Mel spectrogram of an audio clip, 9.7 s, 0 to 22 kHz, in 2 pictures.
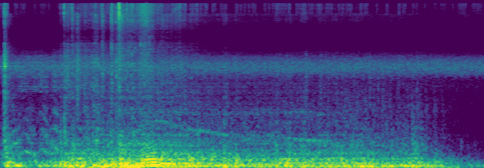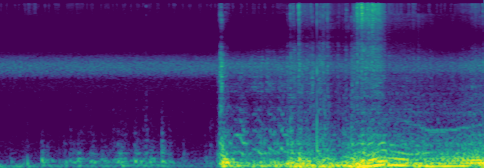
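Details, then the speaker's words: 1979 Jeep CJ5 with AMC 258 inline six, first start after being brought home: engine catches and revs roughly, sags toward stalling, then picks up; it only runs on full choke, suspected dirty carburetor needing cleaning. "okay well this thing goes wrong but it'll only run with a choke on so the car paint's cleaned up"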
